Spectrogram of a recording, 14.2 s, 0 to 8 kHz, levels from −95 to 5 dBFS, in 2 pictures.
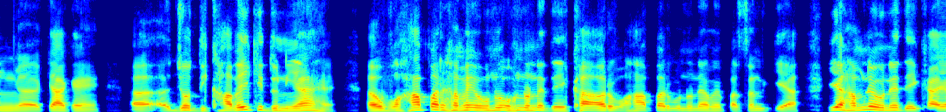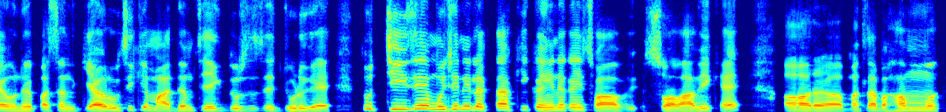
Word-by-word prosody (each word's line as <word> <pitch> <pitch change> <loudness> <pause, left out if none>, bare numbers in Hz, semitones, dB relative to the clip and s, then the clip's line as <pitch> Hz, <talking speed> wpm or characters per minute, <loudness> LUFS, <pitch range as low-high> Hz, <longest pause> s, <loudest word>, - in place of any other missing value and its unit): क्या 115 +4 +2
कहें 120 -5 -4 0.3
अ, 115 +2 0
जो 155 +5 0
दिखावे 150 +6 +2
की 205 - -5
दुनिया 150 -1 0
है 120 - -8 0.3
अ, - - +8
वहाँ 140 +6 +4
पर 195 -3 +6
हमें 170 +1 +2
उन्हों 160 0 +1
उन्होंने 165 0 -1
देखा 130 +3 +2
और 145 +1 +4
वहाँ 135 +1 -2
पर 155 - 0
उन्होंने 145 0 -7
हमें 135 -1 -3
पसंद 140 +1 -7
किया। 115 - -3 0.3
या 185 0 +8
हमने 180 +6 +3
उन्हें 170 -3 +2
देखा 145 +1 -1
या 140 - +2
उन्हें 140 +1 -3
पसंद 140 -1 -4
किया 135 +1 +3
और 145 - +2
उसी 155 +6 -5
के 185 - -6
माध्यम 150 0 -1
से 140 - -3
एक-दूसरे 140 +1 -9
से 145 0 -9
जुड़ 145 +3 -3
गए। 120 -3 -1 0.3
तो 245 - -4
चीज़ें 230 +2 +2
मुझे 220 0 -1
नहीं 220 -1 -1
लगता 205 0 +2
कि 200 - -15
कहीं 180 -2 -1
न 185 - -2
कहीं 180 0 -3
स्वविक 115 -4 +1
स्वाभाविक 125 +6 +2
है। - - 0 0.4
और 125 0 +4 0.3
मतलब 130 - 0
हम 160 +1 -1
145 Hz, 230 wpm, -22 LUFS, 135-175 Hz, 0.4 s, अ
